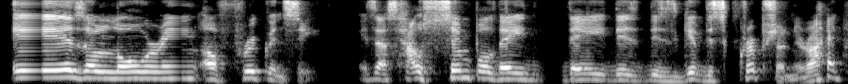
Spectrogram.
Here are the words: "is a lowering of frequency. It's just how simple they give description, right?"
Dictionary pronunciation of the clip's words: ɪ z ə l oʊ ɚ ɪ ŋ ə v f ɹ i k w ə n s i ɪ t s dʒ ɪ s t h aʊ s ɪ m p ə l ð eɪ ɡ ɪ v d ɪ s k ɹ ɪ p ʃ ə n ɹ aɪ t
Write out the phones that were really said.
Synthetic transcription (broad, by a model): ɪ z ə l oʊ ɚ ɪ ŋ ə v f ɹ i k w ə n s i ɪ t s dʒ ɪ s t h aʊ s ɪ m p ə l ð eɪ ɡ ɪ v d ɪ s k ɹ ɪ p ʃ ə n ɹ aɪ t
